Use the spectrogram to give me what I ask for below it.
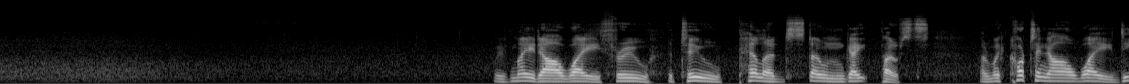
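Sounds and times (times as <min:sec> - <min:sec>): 
river flowing: 0:00.0 - 0:11.2
speech: 0:05.0 - 0:11.2.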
